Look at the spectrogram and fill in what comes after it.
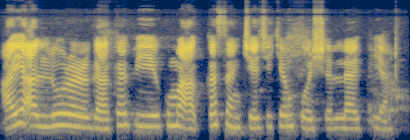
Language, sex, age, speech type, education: Hausa, female, 30-45, spontaneous, tertiary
